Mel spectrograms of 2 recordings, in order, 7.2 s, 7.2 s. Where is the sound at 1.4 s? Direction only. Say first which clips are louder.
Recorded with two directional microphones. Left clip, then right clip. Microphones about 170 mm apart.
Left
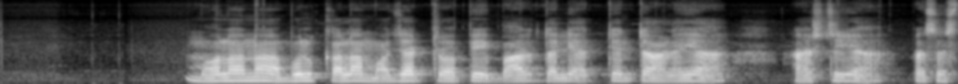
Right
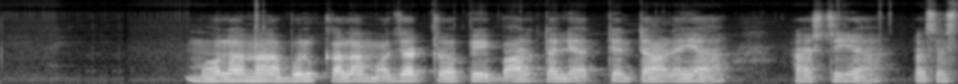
Left 5 dB; 15° left (ahead or behind).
